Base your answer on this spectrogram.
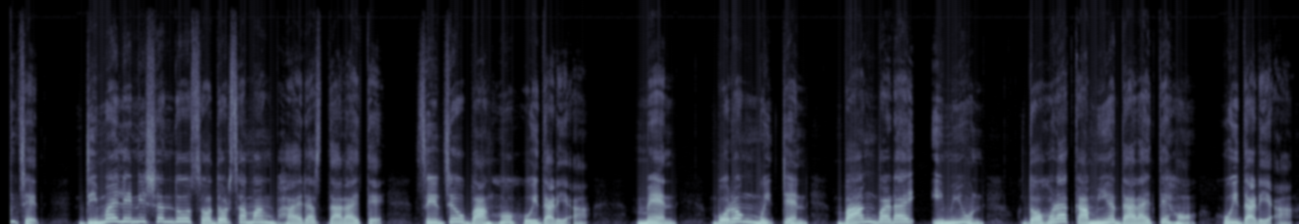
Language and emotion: Santali, neutral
